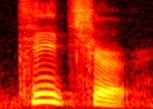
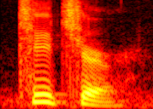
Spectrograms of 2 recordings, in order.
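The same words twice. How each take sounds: No difference in how they are said.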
